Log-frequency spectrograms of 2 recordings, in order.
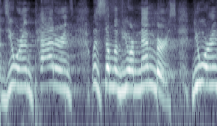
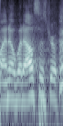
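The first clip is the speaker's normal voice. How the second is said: knowing low voice; 7 semitones lower, 6 dB quieter, much faster than usual. Retold or imitated. Repeats the judgment voice.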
